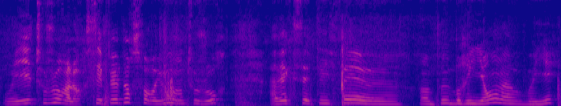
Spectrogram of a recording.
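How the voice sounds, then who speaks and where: A woman's voice: a little high, moderate pace. A woman chatting casually as she unboxes scrapbooking paper, enthusiastic and full of fillers. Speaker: scrapbooking vlogger. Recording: noisy room with paper crinkling.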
